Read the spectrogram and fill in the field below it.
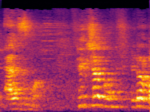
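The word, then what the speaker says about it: asthma: তাহলে এই জায়গাটা কি ইসমাস, ঠিক যেমন আমরা অনেকে ভুল বলি অ্যাস্থমা বলি, অ্যাকচুয়ালি কিন্তু এটা অ্যাস্থমা না, বানানটা অ্যাস্থমা কিন্তু উচ্চারণটা কি অ্যাজমা, ঠিক সেরকম এটার বানানটা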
